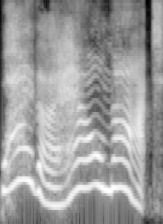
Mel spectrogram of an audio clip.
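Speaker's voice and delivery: very high, slow, drawn-out screeching scream. Reading a caller's story aloud, imitating a caller screaming. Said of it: "And he screams".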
